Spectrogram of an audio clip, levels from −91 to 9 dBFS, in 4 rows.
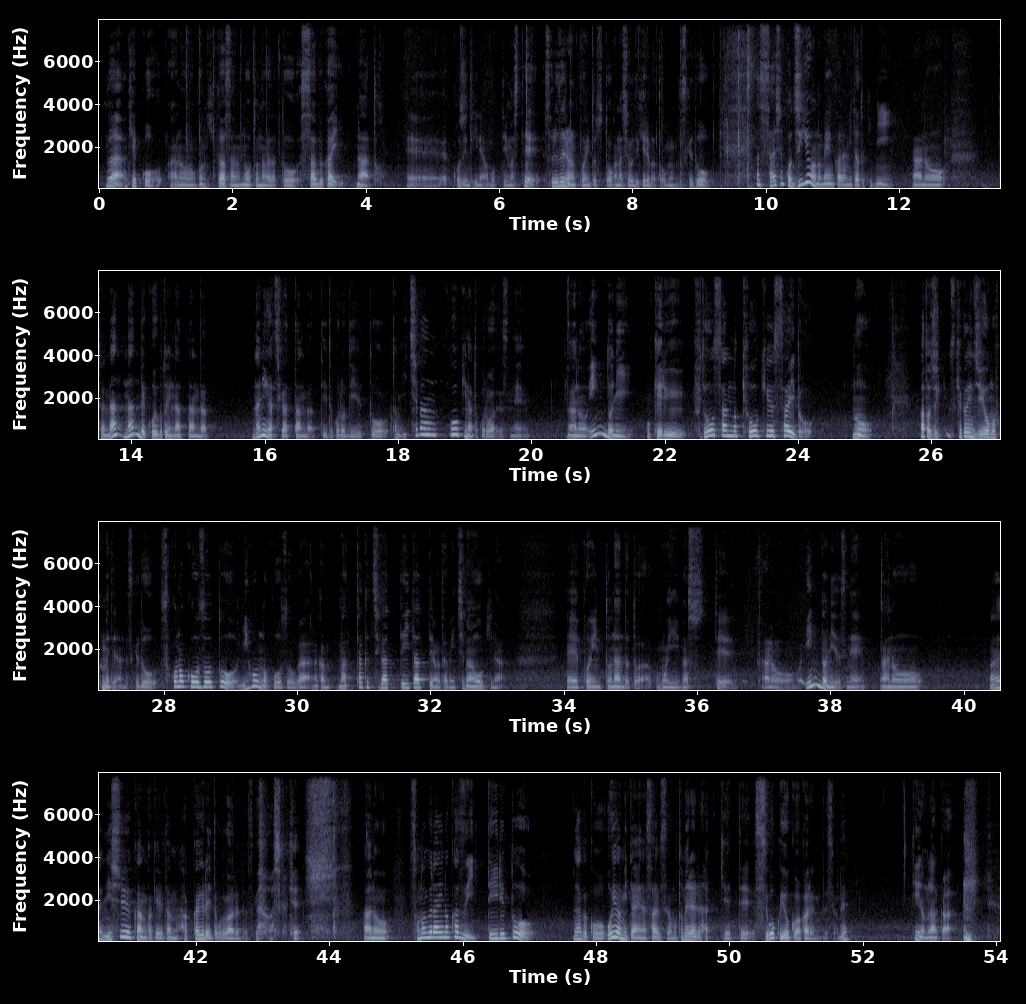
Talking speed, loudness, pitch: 350 characters per minute, -36 LUFS, 155 Hz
